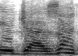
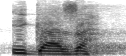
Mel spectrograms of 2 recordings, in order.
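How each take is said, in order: First: The middle consonant is a j sound. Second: The middle consonant is a hard g sound.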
